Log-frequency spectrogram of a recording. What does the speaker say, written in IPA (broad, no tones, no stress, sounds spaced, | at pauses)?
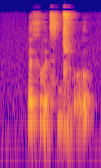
ə x v ɛ̰ s d͡ʑ o̰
